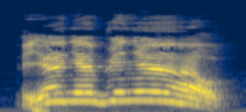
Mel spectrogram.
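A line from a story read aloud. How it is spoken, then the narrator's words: Yell. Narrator (Russian): заорал инспектор Крэмер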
